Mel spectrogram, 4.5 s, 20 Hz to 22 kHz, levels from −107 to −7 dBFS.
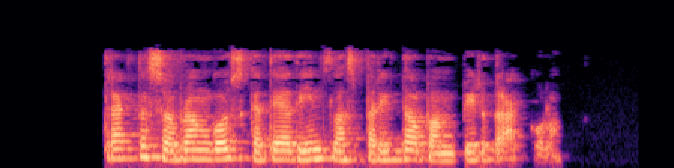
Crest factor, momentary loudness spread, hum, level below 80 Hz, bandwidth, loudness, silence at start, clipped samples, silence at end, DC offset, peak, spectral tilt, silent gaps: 18 dB; 6 LU; none; -60 dBFS; 8 kHz; -18 LUFS; 0.7 s; under 0.1%; 0.75 s; under 0.1%; -2 dBFS; -5 dB/octave; none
